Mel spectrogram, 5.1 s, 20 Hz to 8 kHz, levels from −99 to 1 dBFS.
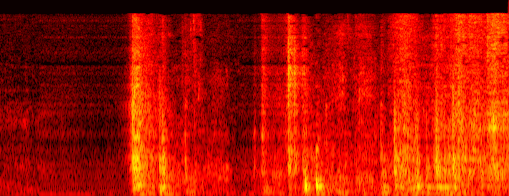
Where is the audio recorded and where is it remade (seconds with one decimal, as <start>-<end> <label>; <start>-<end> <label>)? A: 0.0-0.4 recorded; 0.4-1.4 remade; 1.4-2.4 recorded; 2.4-3.1 remade; 3.1-5.1 recorded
